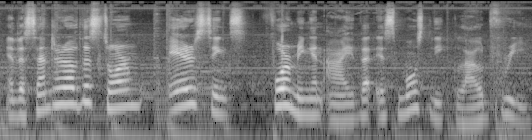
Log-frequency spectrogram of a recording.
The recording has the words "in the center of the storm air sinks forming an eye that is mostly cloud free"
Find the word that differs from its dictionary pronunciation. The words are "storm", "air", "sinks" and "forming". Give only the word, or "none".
none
